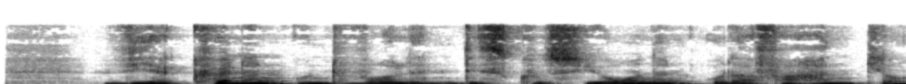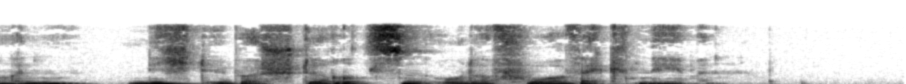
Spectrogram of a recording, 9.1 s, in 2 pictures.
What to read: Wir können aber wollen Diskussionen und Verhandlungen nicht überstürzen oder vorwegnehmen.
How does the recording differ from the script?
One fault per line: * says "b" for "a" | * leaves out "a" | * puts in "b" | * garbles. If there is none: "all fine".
* says "und" for "aber"
* says "oder" for "und"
